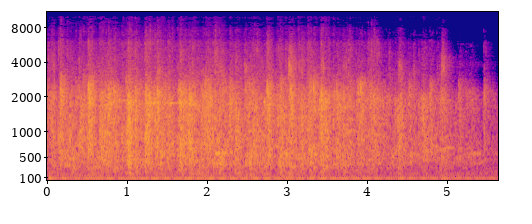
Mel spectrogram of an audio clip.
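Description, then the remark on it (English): A Rotary club audience applauds steadily for the evening's sponsors and program participants, many hands clapping in a dense, sustained wash of sound that holds level for several seconds before easing slightly at the end. No one speaks over it. “Let's give them all our hand of applause.”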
